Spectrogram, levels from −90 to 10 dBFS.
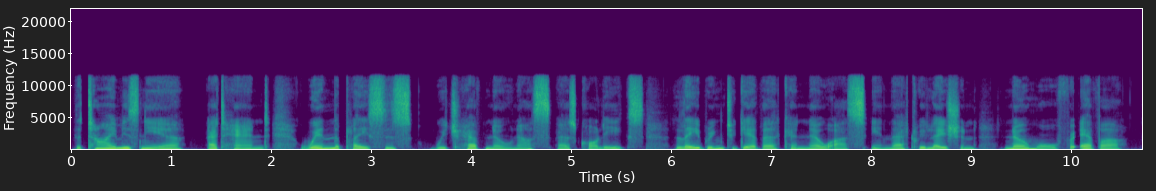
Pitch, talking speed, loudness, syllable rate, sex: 175 Hz, 150 wpm, -20 LUFS, 4.1 syllables/s, female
